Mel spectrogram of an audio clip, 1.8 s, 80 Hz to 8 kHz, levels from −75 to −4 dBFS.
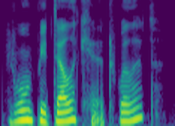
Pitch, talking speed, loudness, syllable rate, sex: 175 Hz, 205 wpm, -16 LUFS, 6.6 syllables/s, female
